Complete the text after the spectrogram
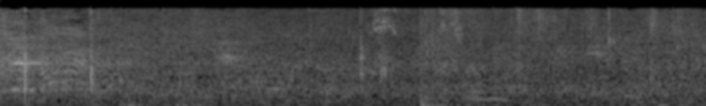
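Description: Spectators murmur softly in a large echoing hall.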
